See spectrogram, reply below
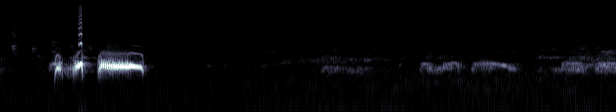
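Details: Spotted dove lure cooing, played through a speaker to stimulate males and free of background noise: two short low hoots, then a longer smooth coo, followed by several faint, softer coos.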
